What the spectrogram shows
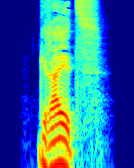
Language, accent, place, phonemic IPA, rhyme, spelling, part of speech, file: German, Germany, Berlin, /ɡʁaɪ̯t͡s/, -aɪ̯t͡s, Greiz, proper noun, De-Greiz.ogg
- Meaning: a town and rural district of Thuringia, Germany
